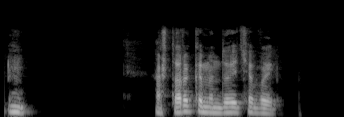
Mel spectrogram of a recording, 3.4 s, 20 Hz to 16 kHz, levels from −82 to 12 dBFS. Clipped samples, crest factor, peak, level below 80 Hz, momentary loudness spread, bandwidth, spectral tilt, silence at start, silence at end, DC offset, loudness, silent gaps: under 0.1%; 22 dB; -2 dBFS; -58 dBFS; 14 LU; 7.6 kHz; -6.5 dB/octave; 0.05 s; 0.7 s; under 0.1%; -22 LUFS; 0.42-0.61 s, 0.83-1.21 s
